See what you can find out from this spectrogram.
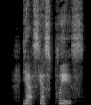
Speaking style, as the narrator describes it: Agnes's father said, his voice tinged with desperation

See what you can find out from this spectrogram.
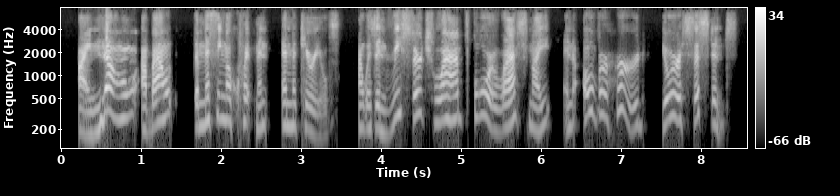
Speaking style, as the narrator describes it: He said, or squeaked as it were, with apparent unbridled excitement

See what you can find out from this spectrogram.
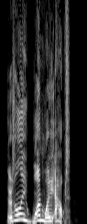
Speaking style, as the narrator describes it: I snapped

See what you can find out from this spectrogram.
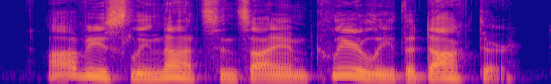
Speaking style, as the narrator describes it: nodded happily

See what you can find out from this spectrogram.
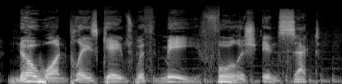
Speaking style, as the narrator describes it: bellowed

